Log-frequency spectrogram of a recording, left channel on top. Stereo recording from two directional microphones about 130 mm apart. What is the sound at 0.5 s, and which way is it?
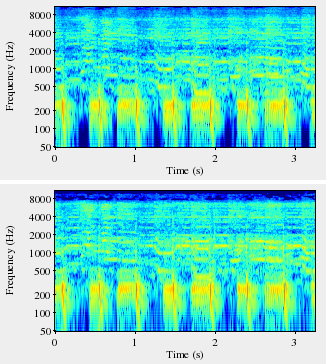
Music, 20° left (ahead or behind).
